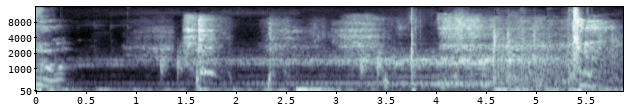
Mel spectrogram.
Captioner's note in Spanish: Quejido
